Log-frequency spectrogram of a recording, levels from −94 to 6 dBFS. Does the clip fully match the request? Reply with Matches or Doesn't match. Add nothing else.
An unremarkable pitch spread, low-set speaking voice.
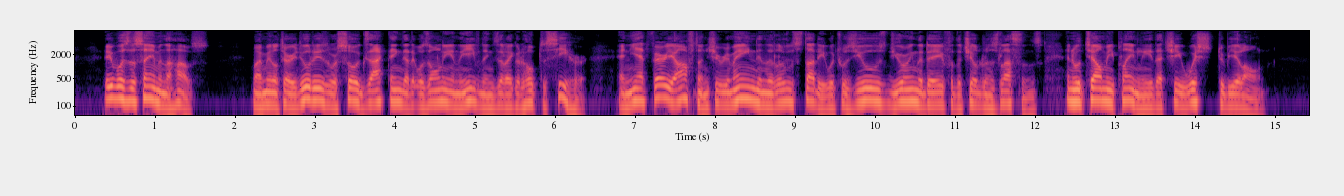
Matches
